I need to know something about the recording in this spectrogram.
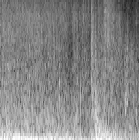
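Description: A loud crash of rock and wood bursts apart.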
